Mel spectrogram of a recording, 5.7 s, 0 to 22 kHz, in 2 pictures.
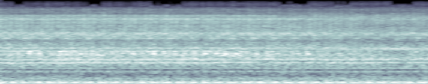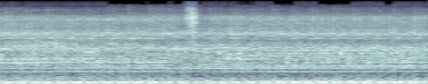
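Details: Mercedes CLA 250 engine at idle: a constant, fairly fast rattle over the engine note, source unknown. The car also stutters when accelerating after long slow driving.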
